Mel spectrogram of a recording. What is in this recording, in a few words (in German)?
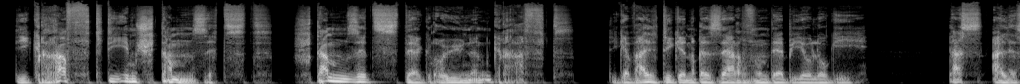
Werbung Kraftvoll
